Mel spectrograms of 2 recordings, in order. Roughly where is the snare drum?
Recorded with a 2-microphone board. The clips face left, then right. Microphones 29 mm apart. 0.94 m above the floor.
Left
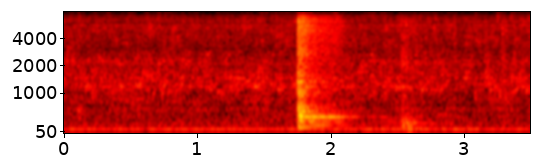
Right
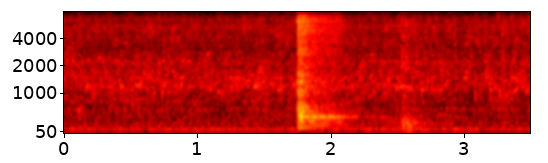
Left.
